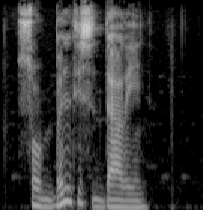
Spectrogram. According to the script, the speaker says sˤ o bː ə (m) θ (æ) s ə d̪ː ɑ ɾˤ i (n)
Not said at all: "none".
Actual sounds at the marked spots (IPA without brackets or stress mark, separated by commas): n, i, n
